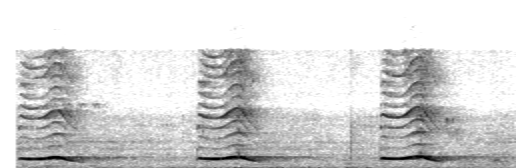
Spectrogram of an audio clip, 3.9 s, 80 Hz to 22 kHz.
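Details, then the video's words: Asian koel singing at dawn in spring: three clear whistled notes, each sliding up then dropping, repeated about every 1.3 seconds over low background rumble. "বসন্তের ভোরে কোকিলের সুমধুর কন্ঠ"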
